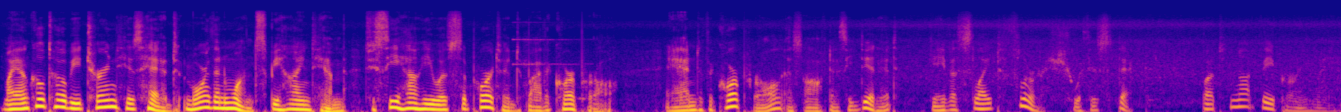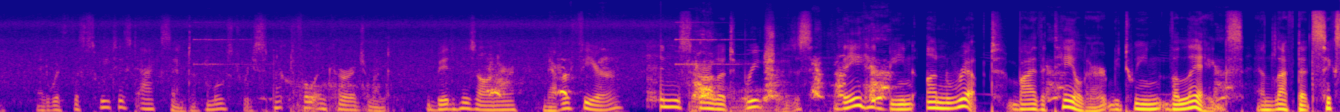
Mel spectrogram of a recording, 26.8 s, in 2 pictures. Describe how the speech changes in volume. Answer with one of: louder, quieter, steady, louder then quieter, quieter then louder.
quieter then louder.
